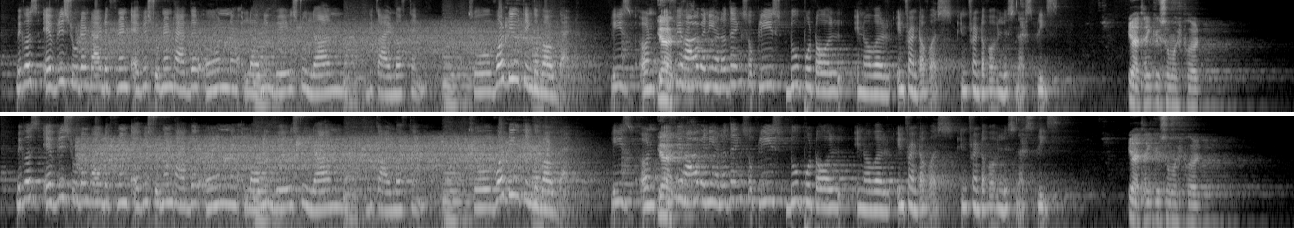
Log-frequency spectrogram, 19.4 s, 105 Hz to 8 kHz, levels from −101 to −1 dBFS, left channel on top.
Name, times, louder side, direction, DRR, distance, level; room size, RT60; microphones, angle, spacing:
voice 1, 0.2-6.4 7.1-8.6 9.2-9.9 10.1-15.7, left 2 dB, 40° left, 8 dB, 1.1 m, -34 dB
sound 1, 1.1-8.3, right 4 dB, 80° right, 4.1 m, -40 dB
sound 2, 3.8-4.3 5.2-5.6 6.6-7.2 8.0-8.6 9.3-9.5, equal, 20° left, 3.1 m, -41 dB
voice 2, 16.9-18.0, left 6 dB, 80° left, 9 dB, 1.2 m, -32 dB
29.0 x 28.5 x 6.0 m, 2.3 s
head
